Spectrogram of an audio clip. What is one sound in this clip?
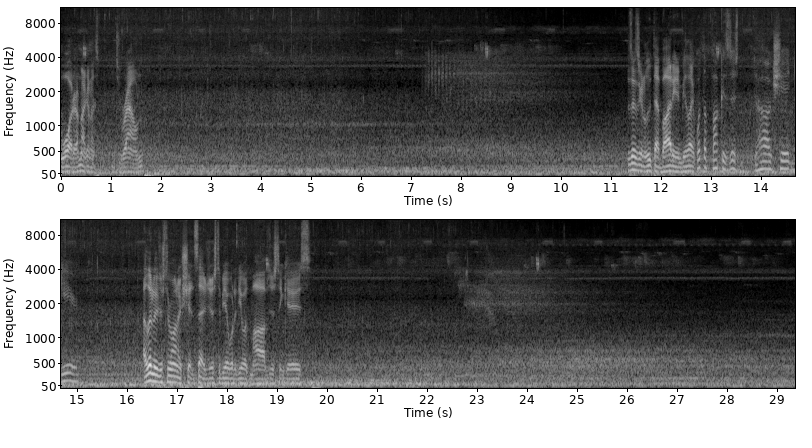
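A river rushes steadily over rocks.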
